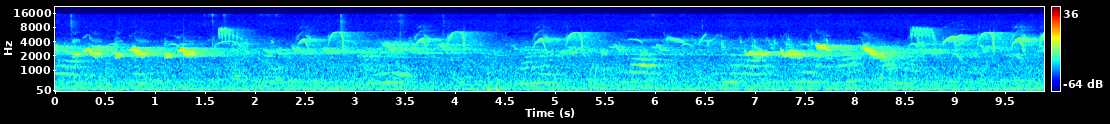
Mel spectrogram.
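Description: Small birds chirping repeatedly in the background, many short arched chirps with busier bursts of chirping about a second in and again about seven seconds in.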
